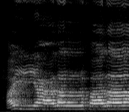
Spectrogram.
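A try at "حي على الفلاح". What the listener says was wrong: Nah, itu jangan lah. Falah, ha, itu ha.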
